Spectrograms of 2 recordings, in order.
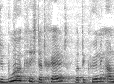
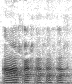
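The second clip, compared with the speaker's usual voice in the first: frog croak. A narrator's reading. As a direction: croak each ach like a frog by the pond. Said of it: "Die Poggen robt over immer wieder". (leises Froschquaken)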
